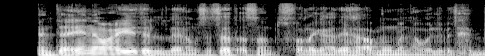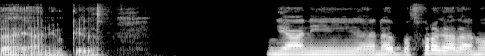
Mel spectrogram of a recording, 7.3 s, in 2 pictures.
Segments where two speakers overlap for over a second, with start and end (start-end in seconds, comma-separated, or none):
none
